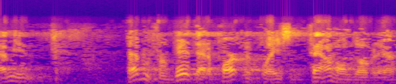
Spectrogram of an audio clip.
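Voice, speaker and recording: Noticeable background noise is present as a man moves through his words at a fairly quick pace. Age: 60s. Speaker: resident speaking at public comment. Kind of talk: public comment at town meeting. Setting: township committee meeting room. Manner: emotional, halting with repetitions.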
